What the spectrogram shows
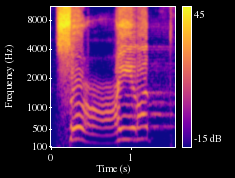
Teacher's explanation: عین کو وسط سے حلق سے ادا کرنا ہے.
